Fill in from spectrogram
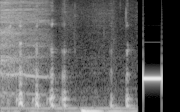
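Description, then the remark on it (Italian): A rapid run of short coughs fills the first second or so, then stops and a brief electronic beep sounds alone. “E rifai che stavo tossendo.”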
